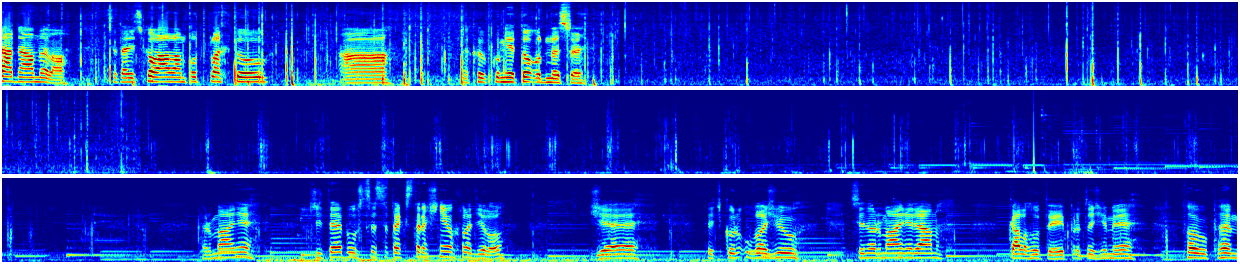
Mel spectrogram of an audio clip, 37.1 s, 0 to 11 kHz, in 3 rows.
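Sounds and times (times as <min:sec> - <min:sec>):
footsteps on hail-strewn ground: 0:00.0 - 0:37.0
hail and rain on a tarp: 0:00.0 - 0:37.0
background music with held notes: 0:20.7 - 0:37.0.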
